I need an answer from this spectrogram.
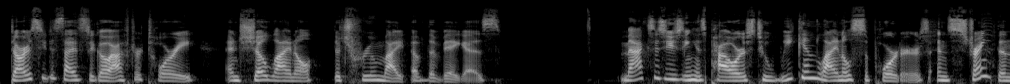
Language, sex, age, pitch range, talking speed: English, female, 20-39, 180-215 Hz, 155 wpm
